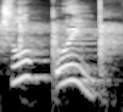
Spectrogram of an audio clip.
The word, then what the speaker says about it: 주의: 얘를 올바르게 발음하면 주의.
